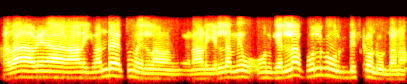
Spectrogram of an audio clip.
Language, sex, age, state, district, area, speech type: Tamil, male, 18-30, Tamil Nadu, Cuddalore, rural, conversation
